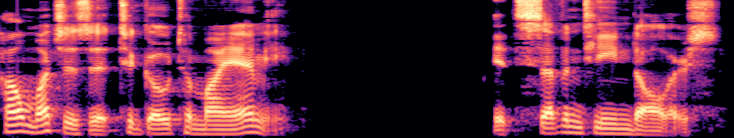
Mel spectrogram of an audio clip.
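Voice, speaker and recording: A man reading English practice questions and answers, each said twice in an even, deliberate way. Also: on the low side. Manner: even, deliberate, carefully spaced delivery. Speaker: English teacher. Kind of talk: slow scripted phrase drills, each said twice.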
